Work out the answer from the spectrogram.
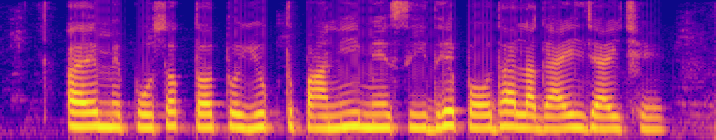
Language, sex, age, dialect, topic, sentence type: Maithili, female, 18-24, Eastern / Thethi, agriculture, statement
